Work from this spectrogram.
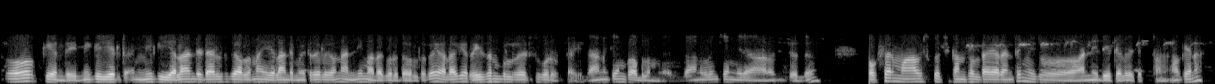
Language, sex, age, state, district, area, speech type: Telugu, male, 30-45, Andhra Pradesh, Anantapur, urban, conversation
